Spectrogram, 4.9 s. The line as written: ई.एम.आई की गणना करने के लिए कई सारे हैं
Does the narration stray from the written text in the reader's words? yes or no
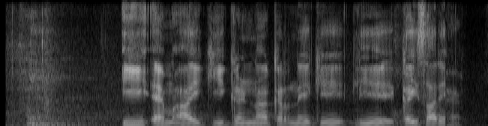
no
